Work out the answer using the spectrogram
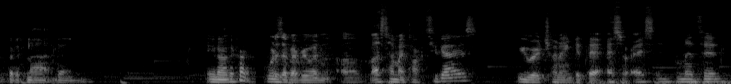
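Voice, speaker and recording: A young man talking casually to camera in a devlog, relaxed and rambling as he explains his work. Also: on the low side. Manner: relaxed, rambling, self-correcting. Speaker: vlogger and self-taught developer.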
